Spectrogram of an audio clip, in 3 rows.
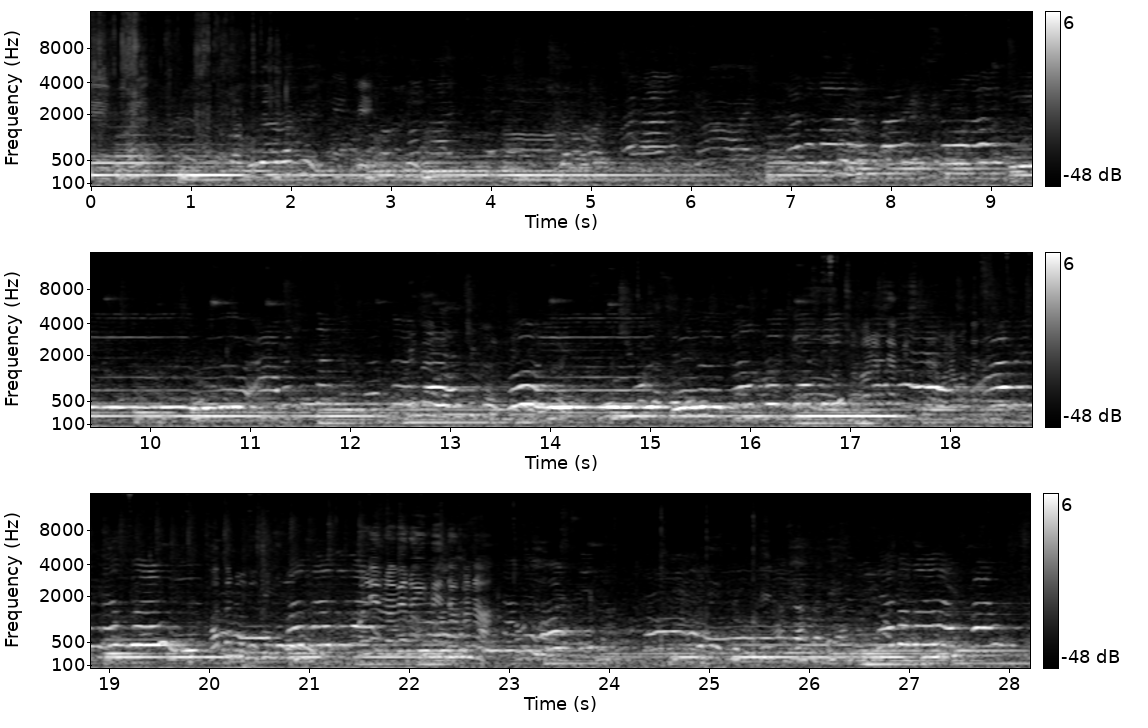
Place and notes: Girl Singer, HIgh Street, Worcester, UK
Street sounds then a girl singer on the other side of the road performs over conversations and other random noise. Another experiment with long recordings.
MixPre 6 II with 2 Sennheiser MKH 8020s.
Worcestershire, England, United Kingdom, 26 August 2022, ~12:00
